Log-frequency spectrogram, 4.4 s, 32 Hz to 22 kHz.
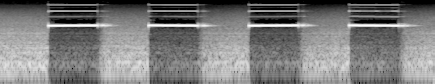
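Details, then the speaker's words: CO/LP detector in a 2022 Sunset Trail 272BH travel trailer, low-battery alarm test: loud, shrill single-tone beep, half a second on and repeating about once a second; this slow same-tone pattern signals a low battery. "If it beeps same tone but very slowly, it's telling you that your battery's low."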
